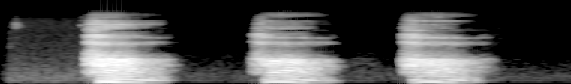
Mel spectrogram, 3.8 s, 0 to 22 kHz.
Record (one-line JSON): {"exhalation_length": "3.8 s", "exhalation_amplitude": 13613, "exhalation_signal_mean_std_ratio": 0.46, "survey_phase": "beta (2021-08-13 to 2022-03-07)", "age": "65+", "gender": "Male", "wearing_mask": "No", "symptom_none": true, "smoker_status": "Never smoked", "respiratory_condition_asthma": false, "respiratory_condition_other": false, "recruitment_source": "REACT", "submission_delay": "5 days", "covid_test_result": "Negative", "covid_test_method": "RT-qPCR", "influenza_a_test_result": "Negative", "influenza_b_test_result": "Negative"}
